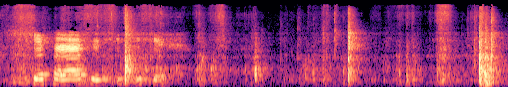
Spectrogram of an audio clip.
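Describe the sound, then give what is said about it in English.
Wrapping paper crinkles and tears in a series of sharp rips spread over several seconds as a present is unwrapped, with a short burst of someone's voice near the start. “She's already starting to rip.”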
